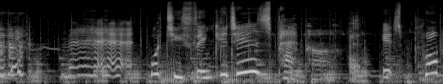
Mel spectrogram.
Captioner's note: bleats; oinks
